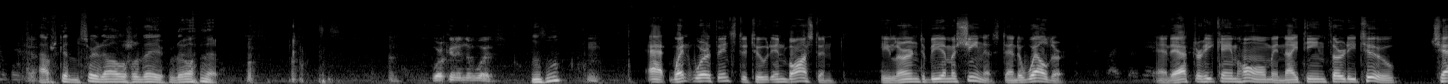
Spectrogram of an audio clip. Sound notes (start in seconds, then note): 1.8 Don chuckles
